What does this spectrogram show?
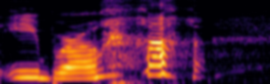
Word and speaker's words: Ibro: Ibro M, and Ibro is pronounced Ebro.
